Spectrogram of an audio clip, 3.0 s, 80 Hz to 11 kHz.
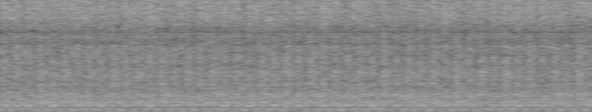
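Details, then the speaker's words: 2002 EZGO TXT gas golf cart on a GPS speed test: the engine holds a steady raised speed with no foot on the pedal instead of dropping to idle; the governor cable to the carburetor throttle is stuck. "Okay, sounds like we have a stuck cable. So you can see I haven't moved my foot."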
